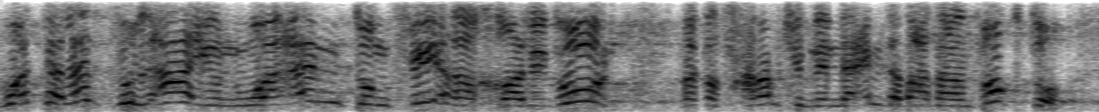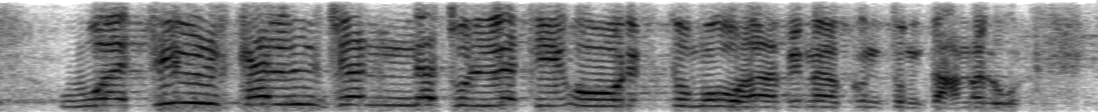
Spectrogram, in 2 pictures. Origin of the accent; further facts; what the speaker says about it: Mansoura, Dakahlia, Egypt; ما يعرفوش ان انا من المنصورة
